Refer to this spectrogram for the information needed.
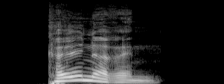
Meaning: female equivalent of Kölner (“person from Cologne”)
- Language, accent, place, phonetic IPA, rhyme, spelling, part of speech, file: German, Germany, Berlin, [ˈkœlnəʁɪn], -œlnəʁɪn, Kölnerin, noun, De-Kölnerin.ogg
